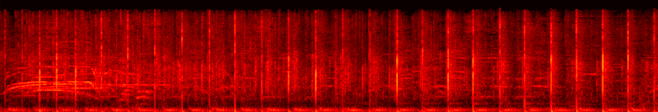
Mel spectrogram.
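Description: A crowd applauds with cheers and whistling at first; the dense clapping gradually thins out into scattered, individual claps by the end.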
